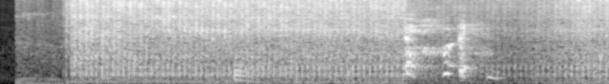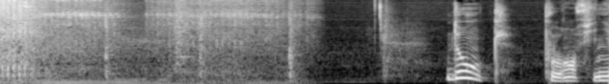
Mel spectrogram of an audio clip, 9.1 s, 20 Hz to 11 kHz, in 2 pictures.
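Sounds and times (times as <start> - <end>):
jackhammer pounding: 0.0 - 7.0
speech: 1.8 - 2.0, 8.0 - 9.1.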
